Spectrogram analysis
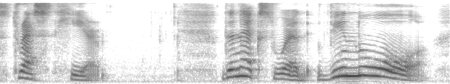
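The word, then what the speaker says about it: вино: The pronunciation is the same as in alphabet, while in the first syllable, v, the unstressed vowel loses its quality, and it is pronounced in a very quick manner, and it is close to a short variation of e, vino, vino, vino.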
